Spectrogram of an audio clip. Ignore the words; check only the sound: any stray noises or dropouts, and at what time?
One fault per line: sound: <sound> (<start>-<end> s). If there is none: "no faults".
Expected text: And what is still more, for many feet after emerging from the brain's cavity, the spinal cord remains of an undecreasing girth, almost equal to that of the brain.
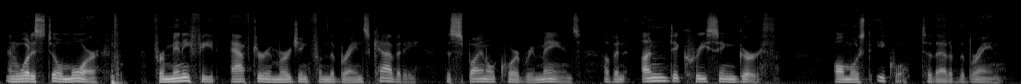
sound: thud (1.1-1.3 s)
